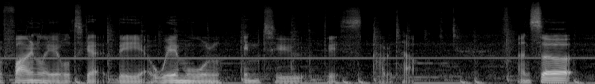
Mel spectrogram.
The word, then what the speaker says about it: huemul: and it's actually pronounced Huemul. So the H-U-E is pronounced as in W-A-Y, so way. And then the M-U-L is pronounced M-O-O-L, so it's the Huemul.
